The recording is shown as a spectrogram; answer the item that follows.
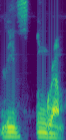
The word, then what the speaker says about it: Ingram: We are here at Mbale Resort, and we are discussing about Mbale with our guest, Liz INGRAM. Yes. Is it the right way of pronouncing it?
